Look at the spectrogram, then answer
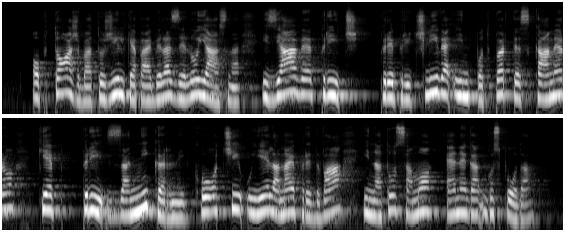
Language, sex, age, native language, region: Slovenian, female, 50-59, Slovenian, Savinja region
